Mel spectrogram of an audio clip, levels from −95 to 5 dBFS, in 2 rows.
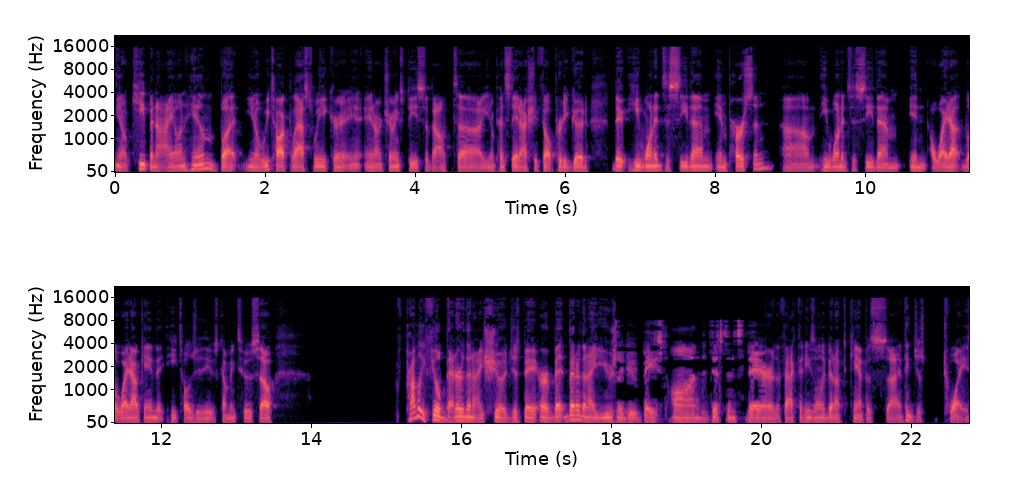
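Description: A speech clip with one stretch where an adaptive stream dropped to a lower bitrate, from 18.06 to 20.06 s, just after "be better than i" and ending before "the fact that he's". For those 2 seconds the treble is gone and codec artefacts rise, which fits a switch from roughly 96 kbit/s AAC to a very low-rate HE-AAC stream. On a spectrogram, everything above 8 kHz vanishes abruptly, then returns just as abruptly. The waveform shows no gap at either edge.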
